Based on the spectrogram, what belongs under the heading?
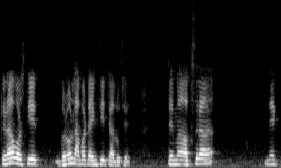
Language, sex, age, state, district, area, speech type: Gujarati, female, 60+, Gujarat, Surat, urban, spontaneous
